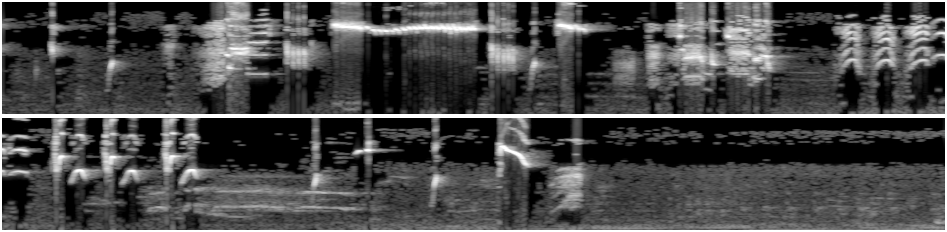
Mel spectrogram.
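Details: Asian glossy starling, nicknamed the 'devil' bird, uttering a busy mix of piercing high whistles, clicks and short harsh notes, with a lower, rougher squawk near the end.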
